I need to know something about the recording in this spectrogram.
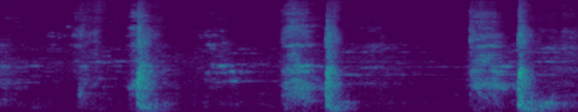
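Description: A woman doing squat jumps: short, forceful exhales, about one a second, some with a dull thud as she lands on the floor mat.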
